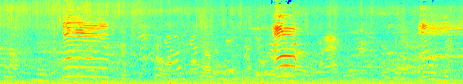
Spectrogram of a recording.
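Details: Skudde sheep from the herd kept at the Museum of Folk Architecture in Olsztynek, grazing on nettles: two wavering, harmonic-rich bleats near the start and middle, a fainter one at the end, with people chatting over a low hum.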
